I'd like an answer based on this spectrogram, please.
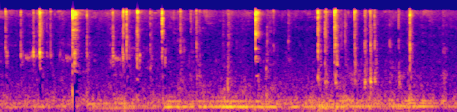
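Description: Hand tools and small metal engine parts clicking and clinking irregularly, a string of sharp taps at uneven spacing.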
